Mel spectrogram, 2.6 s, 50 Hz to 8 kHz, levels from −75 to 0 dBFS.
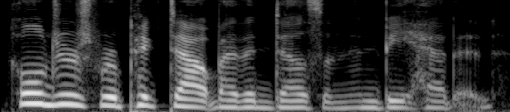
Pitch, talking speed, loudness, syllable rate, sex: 190 Hz, 210 wpm, -18 LUFS, 6.4 syllables/s, female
